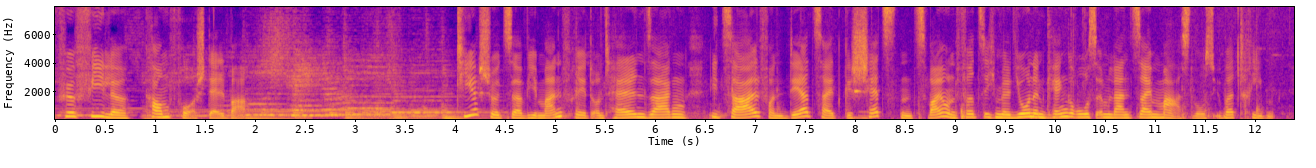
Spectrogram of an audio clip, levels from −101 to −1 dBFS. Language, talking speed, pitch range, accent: German, 110 wpm, 160-225 Hz, German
